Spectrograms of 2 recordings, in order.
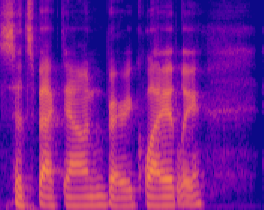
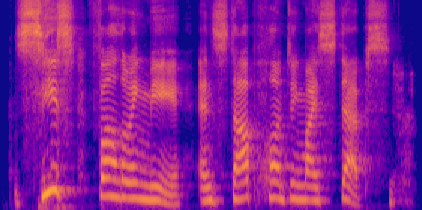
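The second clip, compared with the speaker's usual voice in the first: shrill, high, furious angry yell; 9 semitones higher, 5 dB louder than usual. A character slams her fists on the table and yells directly at the owl. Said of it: "and yells directly at the owl".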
